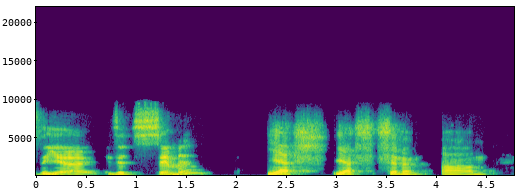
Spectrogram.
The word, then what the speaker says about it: CIMIM: conjured up here uh how how do you pronounce the uh is it Simon yes yes Simon um it's a there's there's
